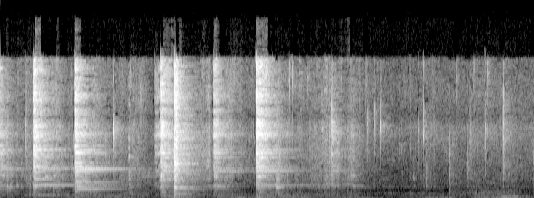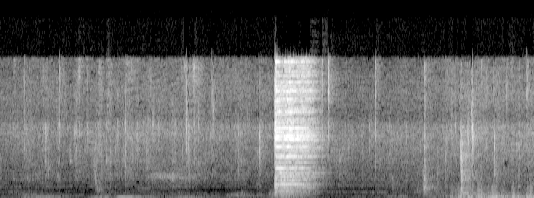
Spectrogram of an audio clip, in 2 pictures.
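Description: Spoon scraping and clinking in a pot while cardamom, cashews and raisins are stirred in hot fat for a rice dish, several sharp metallic knocks at the start and again later, with a faint sizzle in between and no talk.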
